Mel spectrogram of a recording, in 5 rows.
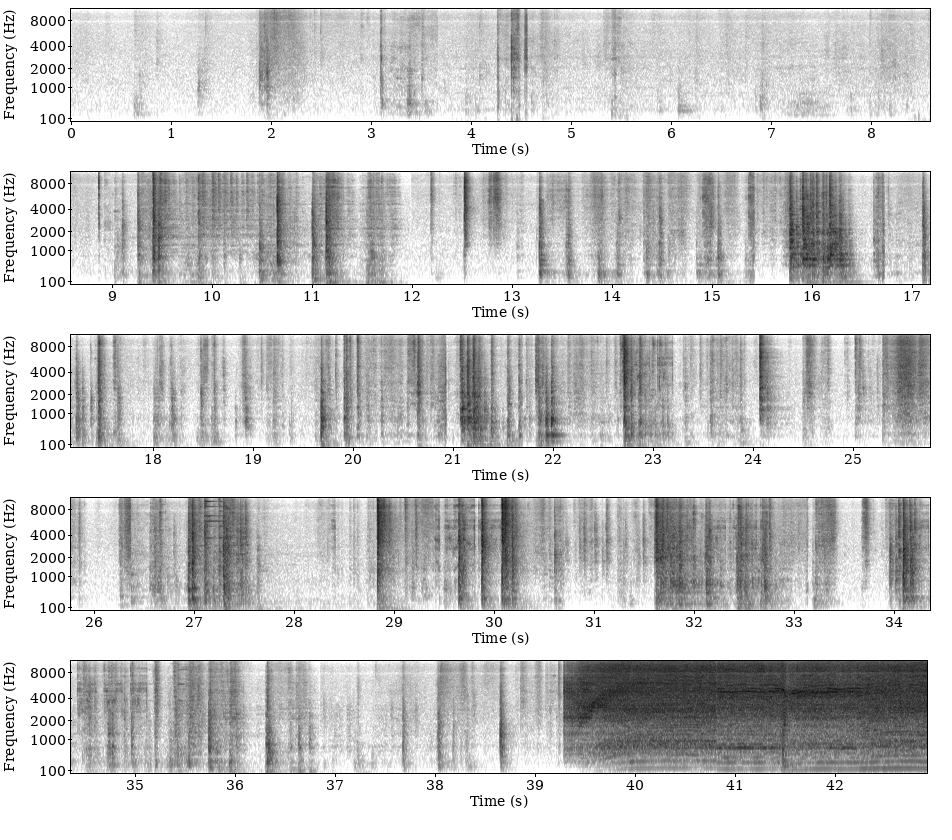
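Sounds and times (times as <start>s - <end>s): knocks and scrapes on metal floor: 9.1s - 11.9s, 29.1s - 38.5s.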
